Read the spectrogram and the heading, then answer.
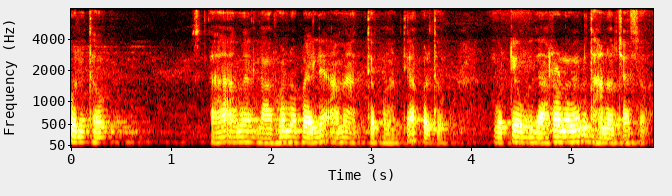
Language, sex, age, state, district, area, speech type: Odia, male, 18-30, Odisha, Subarnapur, urban, spontaneous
